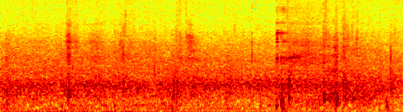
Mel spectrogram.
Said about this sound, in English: So I'm just going to walk through the other side of the copse of trees.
